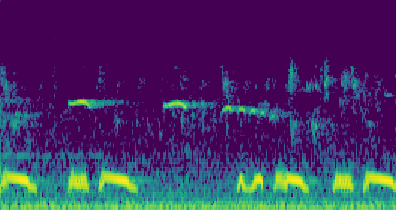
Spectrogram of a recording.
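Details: Spotted dove cooing beside a bird trap, its hoarse, slightly descending coos coming in pairs and runs, while a thin, drawn-out high whistle from another bird sounds repeatedly over steady background noise.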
